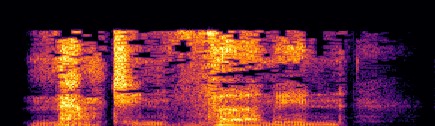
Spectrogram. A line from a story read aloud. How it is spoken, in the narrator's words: she hissed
